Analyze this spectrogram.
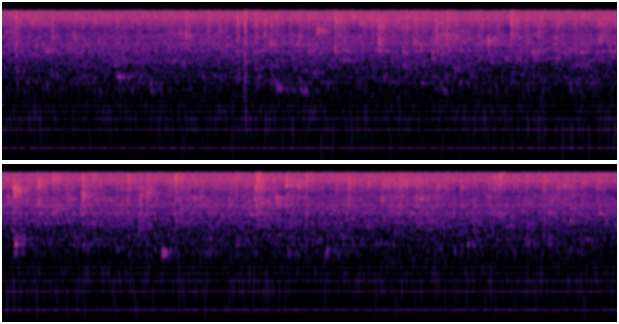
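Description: Near silence: room tone with a steady low electrical hum and a few faint, scattered ticks.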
